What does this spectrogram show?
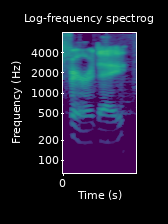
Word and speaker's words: Faridah: Just Faridah is pronounced Faraday. Yeah, Faraday.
